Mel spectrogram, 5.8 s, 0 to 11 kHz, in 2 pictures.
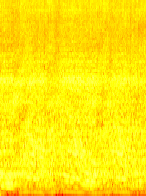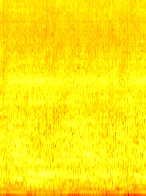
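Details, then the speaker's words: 1980 Honda CR80 barn-find two-stroke, tank cleaned and fresh gas added: crisp, raspy buzz holding an even rhythm without misses or bogging. Runs clean and healthy. "ran pretty good okay I think so"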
